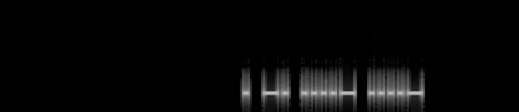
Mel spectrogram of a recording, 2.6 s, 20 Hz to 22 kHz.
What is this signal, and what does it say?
Morse code, heard as a keyed tone, about 50 wpm, 700 Hz. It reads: EN44
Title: All Cut Numbers - 4-Digit 50wpm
